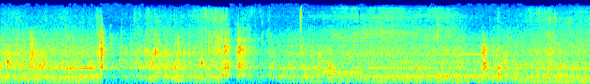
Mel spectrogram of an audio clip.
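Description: Gravel and earth scrape and crunch under an excavator bucket.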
